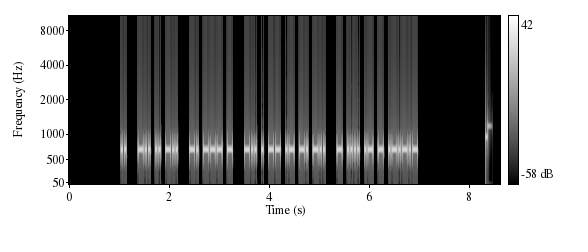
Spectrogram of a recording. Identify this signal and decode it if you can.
Morse code, heard as a keyed tone, about 36 wpm, 700 Hz. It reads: I DID NOT DEMAND THAT.
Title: Sentences from Top 1000 Words - Review Part 4 - 35wpm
